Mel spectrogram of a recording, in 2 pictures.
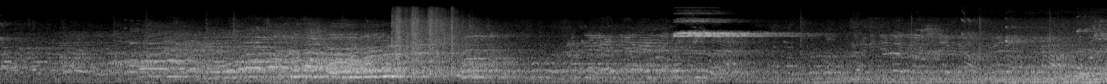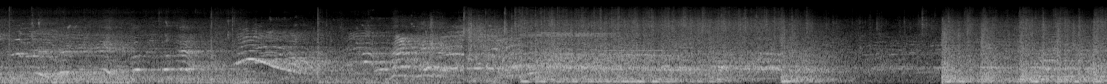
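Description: A large crowd cheers and chants in an echoing hall.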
